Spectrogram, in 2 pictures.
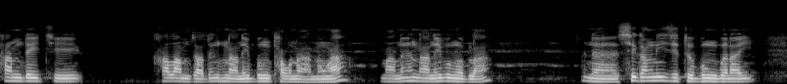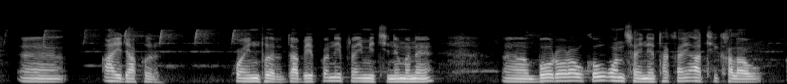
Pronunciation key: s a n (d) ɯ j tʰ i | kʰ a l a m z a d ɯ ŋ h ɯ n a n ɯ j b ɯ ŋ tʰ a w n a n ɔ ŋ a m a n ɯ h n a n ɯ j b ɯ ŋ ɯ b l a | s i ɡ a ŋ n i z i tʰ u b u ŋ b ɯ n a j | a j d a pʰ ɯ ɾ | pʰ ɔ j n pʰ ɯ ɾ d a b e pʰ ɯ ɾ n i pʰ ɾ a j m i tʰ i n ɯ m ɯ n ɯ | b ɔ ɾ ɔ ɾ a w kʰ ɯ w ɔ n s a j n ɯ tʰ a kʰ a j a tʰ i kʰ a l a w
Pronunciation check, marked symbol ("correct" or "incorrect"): correct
